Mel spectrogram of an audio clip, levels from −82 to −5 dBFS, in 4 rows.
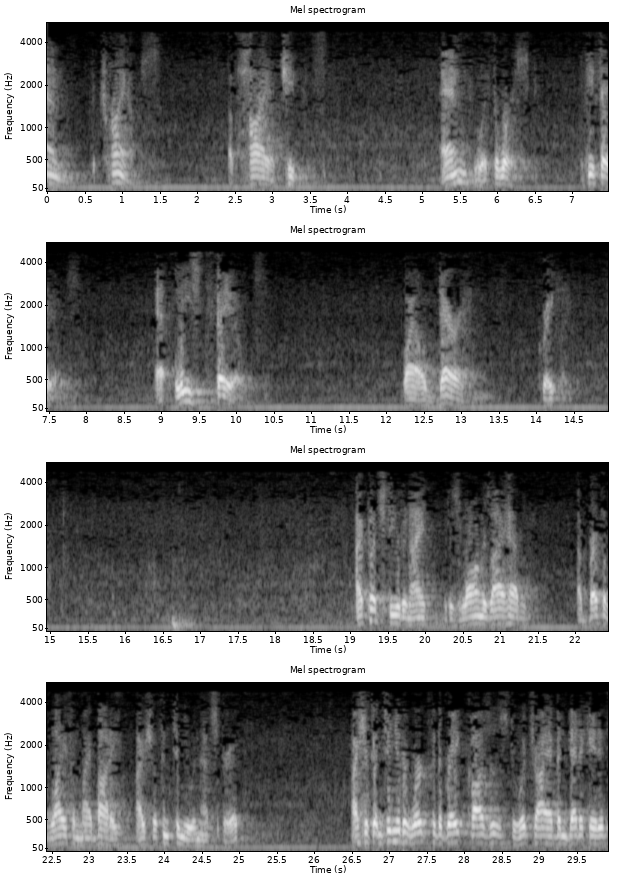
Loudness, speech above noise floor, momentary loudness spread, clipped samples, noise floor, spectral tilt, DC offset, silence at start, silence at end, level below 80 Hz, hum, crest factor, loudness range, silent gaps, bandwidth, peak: -20 LUFS; 24 dB; 25 LU; under 0.1%; -43 dBFS; -10.5 dB/octave; under 0.1%; 0 s; 0 s; -42 dBFS; none; 18 dB; 13 LU; none; 5 kHz; -4 dBFS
